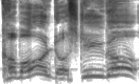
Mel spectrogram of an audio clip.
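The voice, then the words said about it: Poor imitation of other people's voices. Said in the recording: “terrible impersonation.”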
